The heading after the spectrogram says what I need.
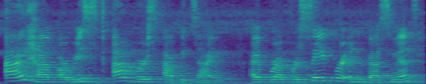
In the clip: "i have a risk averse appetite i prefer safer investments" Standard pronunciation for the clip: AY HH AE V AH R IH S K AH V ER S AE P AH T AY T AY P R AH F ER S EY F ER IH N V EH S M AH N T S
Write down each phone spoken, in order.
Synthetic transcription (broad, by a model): AY HH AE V AH R IH S K AH V ER S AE P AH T AY T AY P R AH F ER S EY F ER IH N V EH S M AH N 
